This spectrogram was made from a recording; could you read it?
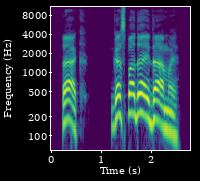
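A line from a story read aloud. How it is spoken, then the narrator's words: Loud. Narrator (Russian): громко произнес я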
